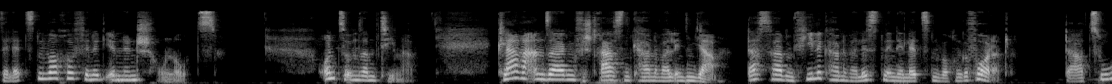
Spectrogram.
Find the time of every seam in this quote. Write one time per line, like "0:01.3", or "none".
0:03.4
0:03.8
0:05.8
0:06.9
